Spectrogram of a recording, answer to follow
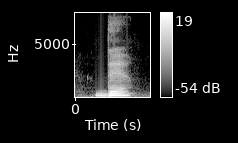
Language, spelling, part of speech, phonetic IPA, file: Ukrainian, де, adverb, [dɛ], Uk-де.ogg
- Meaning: 1. where (in what place?) 2. where, whither (to what place?)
